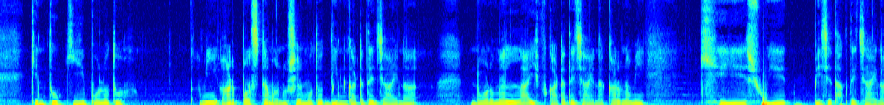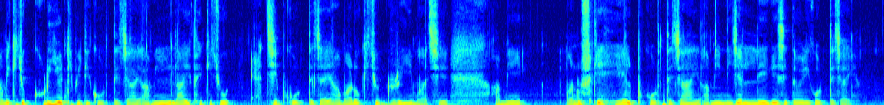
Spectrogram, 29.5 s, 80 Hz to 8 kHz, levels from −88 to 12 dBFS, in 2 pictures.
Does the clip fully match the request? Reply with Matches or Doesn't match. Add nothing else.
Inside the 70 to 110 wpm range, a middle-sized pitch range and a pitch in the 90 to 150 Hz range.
Matches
